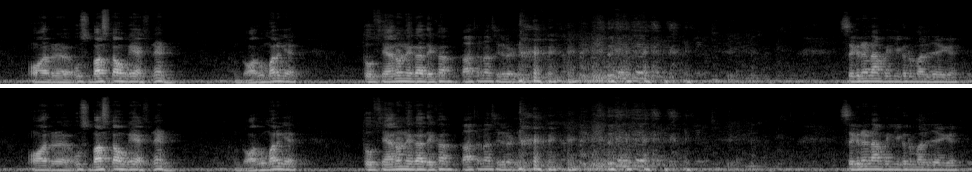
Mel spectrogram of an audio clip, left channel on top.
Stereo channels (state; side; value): normal; both; correlation 0.60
